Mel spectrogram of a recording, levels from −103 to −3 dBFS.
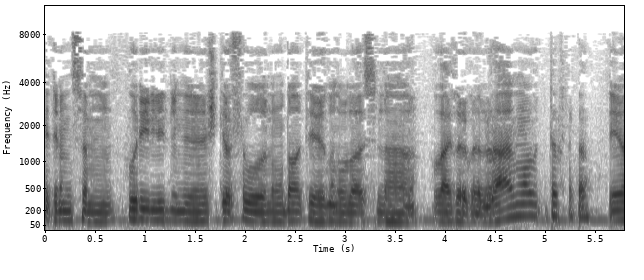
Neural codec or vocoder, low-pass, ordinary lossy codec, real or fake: codec, 44.1 kHz, 1.7 kbps, Pupu-Codec; 10.8 kHz; MP3, 32 kbps; fake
